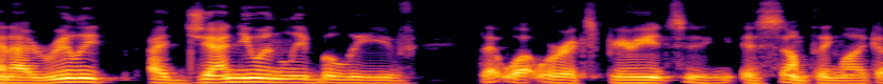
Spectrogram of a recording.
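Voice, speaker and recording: In an American accent, a man speaks at a moderate pace and medium pitch in an unremarkable speaking voice, on a very clean recording with a silent background. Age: 60s. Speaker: classical education advocate. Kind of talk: interview conversation.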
